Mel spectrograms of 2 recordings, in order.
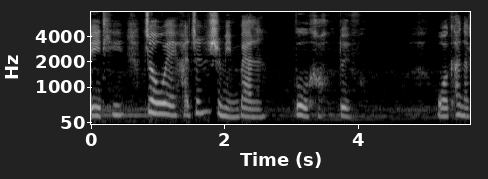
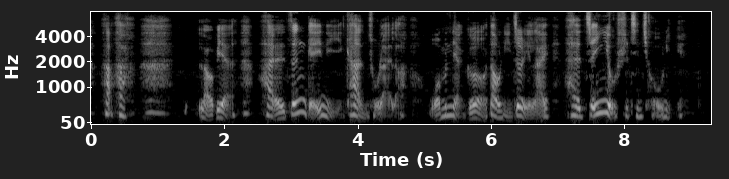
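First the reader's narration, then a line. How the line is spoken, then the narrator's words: Laughing. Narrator (Chinese): 少爷就笑道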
